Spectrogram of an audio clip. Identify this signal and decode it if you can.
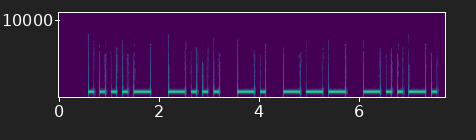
Morse code, heard as a keyed tone, about 10 wpm, 800 Hz. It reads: 4BNO/
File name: LEZIONI / 10 SIGNS / 10A SLASH 10wpm 2808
